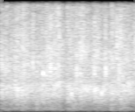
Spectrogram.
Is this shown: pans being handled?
no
